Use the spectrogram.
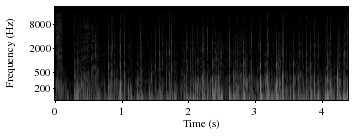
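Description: A paper 20-dollar bill is folded and waved, then crinkled and scratched with long fingernails. It makes a dense, continuous run of crisp crinkling and scratchy rustles with a heavy low-end rumble. Quick bursts crowd together throughout, with very little bright high end.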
